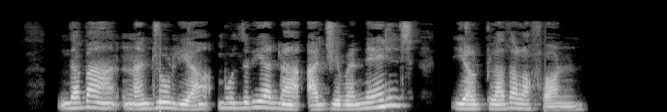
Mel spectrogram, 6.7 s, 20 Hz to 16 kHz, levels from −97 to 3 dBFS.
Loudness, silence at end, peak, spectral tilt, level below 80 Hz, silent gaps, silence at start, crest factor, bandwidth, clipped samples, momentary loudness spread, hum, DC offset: -18 LUFS; 0.85 s; -2 dBFS; -6.5 dB/octave; -56 dBFS; 4.35-4.51 s; 0.6 s; 16 dB; 8 kHz; under 0.1%; 8 LU; none; under 0.1%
